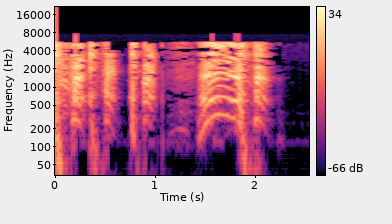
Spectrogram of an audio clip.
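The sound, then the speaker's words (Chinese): A man coughs and clears his throat in a series of rough, voiced hacks, with a longer strained cough near the end. A storyteller's voice imitates the sound. “咳嗽，一时半会儿说不了话。”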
